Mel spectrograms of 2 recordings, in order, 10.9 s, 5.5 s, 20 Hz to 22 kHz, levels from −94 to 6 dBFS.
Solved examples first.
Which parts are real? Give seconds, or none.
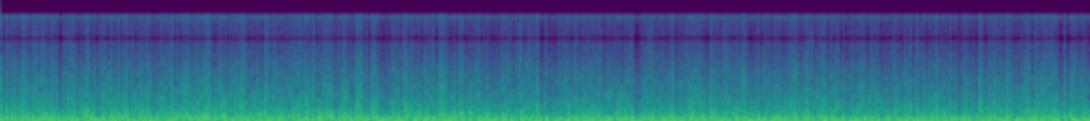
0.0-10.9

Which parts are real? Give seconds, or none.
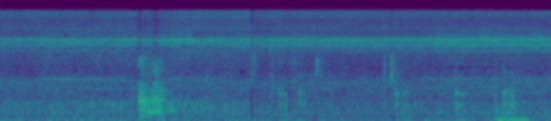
0.0-5.5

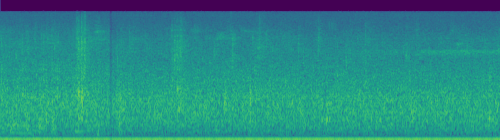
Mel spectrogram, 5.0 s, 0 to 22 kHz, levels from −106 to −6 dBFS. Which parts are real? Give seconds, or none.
0.0-5.0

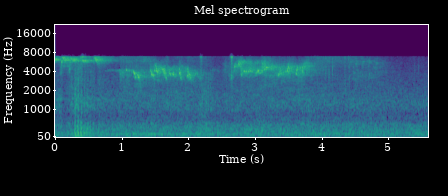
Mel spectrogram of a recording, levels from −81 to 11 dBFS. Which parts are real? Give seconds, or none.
0.0-1.0; 4.4-5.6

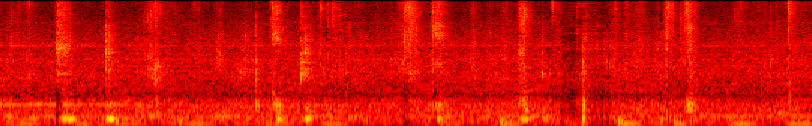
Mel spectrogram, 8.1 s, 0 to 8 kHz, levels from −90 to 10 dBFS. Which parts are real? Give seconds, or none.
0.0-5.6; 6.1-8.1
